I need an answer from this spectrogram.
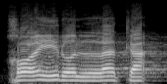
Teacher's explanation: Ditulisnya ada N-nya, dibacanya N-nya hilang. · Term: idgham bila gunnah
